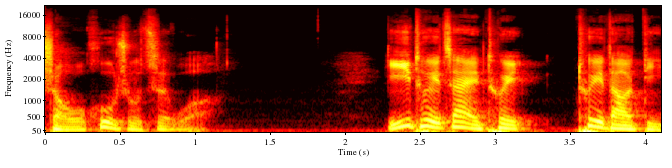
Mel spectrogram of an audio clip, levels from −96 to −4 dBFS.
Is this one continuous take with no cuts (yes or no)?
yes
